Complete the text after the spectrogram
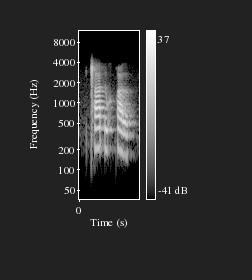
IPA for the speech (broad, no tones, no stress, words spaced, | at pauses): ǁaθexʷ qə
